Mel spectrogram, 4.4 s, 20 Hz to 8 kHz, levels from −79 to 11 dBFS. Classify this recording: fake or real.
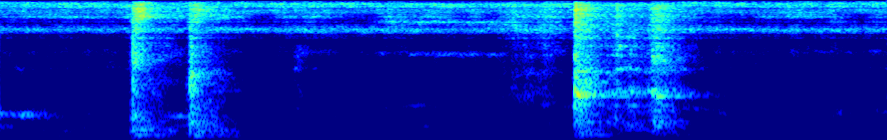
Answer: fake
